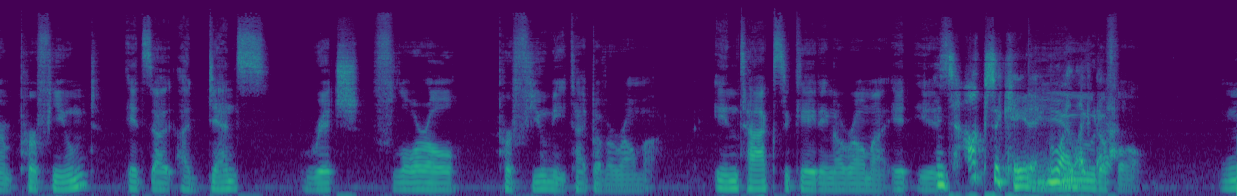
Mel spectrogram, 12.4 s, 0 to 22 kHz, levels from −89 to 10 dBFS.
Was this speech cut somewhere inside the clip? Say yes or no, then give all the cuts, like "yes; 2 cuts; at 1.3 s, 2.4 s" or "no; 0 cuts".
no; 0 cuts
